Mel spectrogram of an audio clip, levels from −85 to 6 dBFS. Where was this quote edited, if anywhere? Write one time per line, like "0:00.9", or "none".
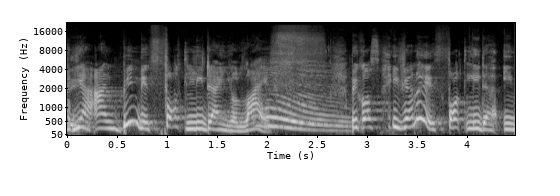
none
